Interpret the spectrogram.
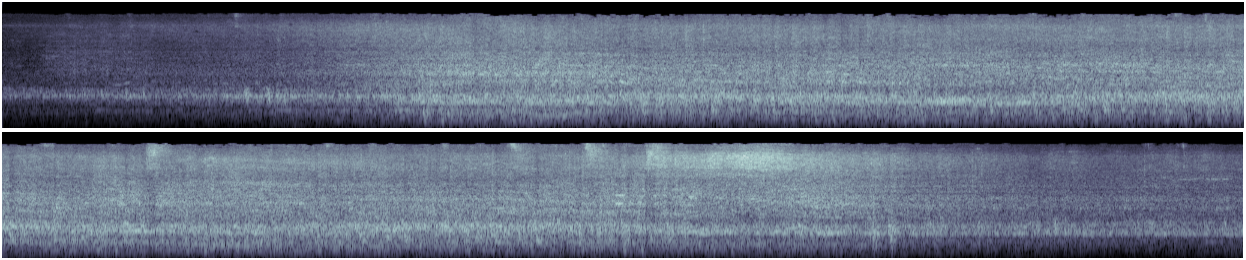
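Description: Electric multiple unit (EMU) local train passing close by at speed, its wheels clattering on the rails. The noise builds over the first three seconds, stays loud and steady for about eleven seconds as the coaches go by, then fades near the end.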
